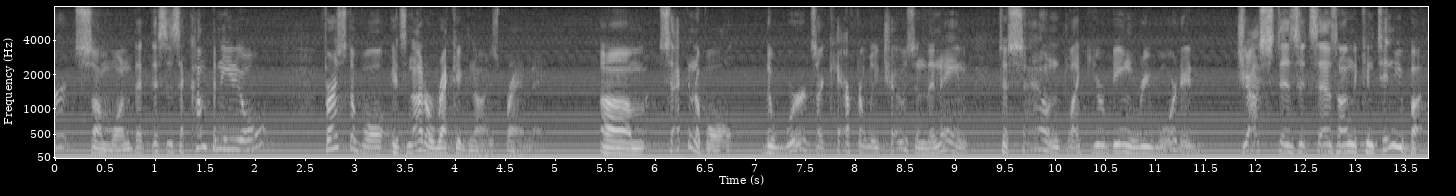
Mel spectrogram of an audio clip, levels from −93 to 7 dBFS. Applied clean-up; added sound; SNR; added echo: none; none; none; none.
